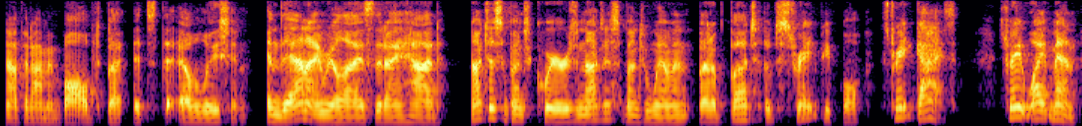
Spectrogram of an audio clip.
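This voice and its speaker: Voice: medium pitch, normal speed. An American podcast guest telling stories casually and colloquially, animatedly acting out what people said. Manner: animated, colloquial, acts out quoted speech. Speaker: podcast guest, founder of a ride service. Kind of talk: casual storytelling in an interview.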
